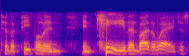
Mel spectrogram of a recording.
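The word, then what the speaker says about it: Kyiv: is reaching out to the people in in Kei and by the way just so you know it's it's not pronounced Kev it's pronounced ke and and this was given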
